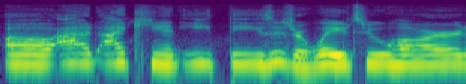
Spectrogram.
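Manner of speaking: indignant, put-out complaining tone. Recounting a lady who came back into the kitchen, imitating her yelling. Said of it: "she's yelling at me about her".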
